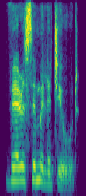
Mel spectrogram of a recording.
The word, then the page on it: verisimilitude: Indian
